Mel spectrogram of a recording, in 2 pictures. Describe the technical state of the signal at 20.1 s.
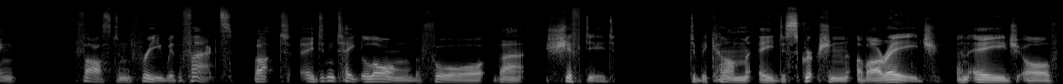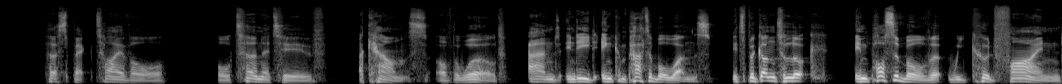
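At 20.1 s the speech signal is intact, with no audible technical fault at that moment.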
